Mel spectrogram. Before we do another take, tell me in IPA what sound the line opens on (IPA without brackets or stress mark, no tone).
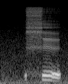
x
